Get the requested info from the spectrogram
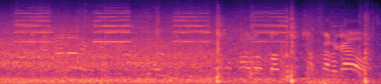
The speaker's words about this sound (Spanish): El sonido que, estamos escuchando es el de las excavadoras, ¿no? Mientras derribaban eh, ante la mirada de, que los que habían sido sus residentes, ¿no?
